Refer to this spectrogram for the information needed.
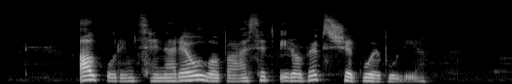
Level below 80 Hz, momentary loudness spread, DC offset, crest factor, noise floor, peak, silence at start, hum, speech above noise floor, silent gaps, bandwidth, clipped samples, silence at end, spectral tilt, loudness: -74 dBFS; 13 LU; under 0.1%; 22 dB; -63 dBFS; -2 dBFS; 0.8 s; none; 41 dB; none; 11 kHz; under 0.1%; 0.85 s; -5.5 dB/octave; -23 LUFS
